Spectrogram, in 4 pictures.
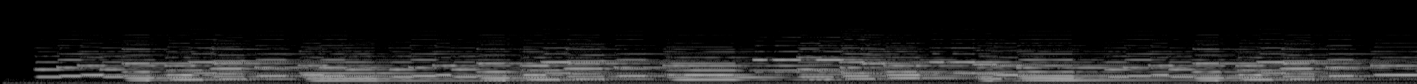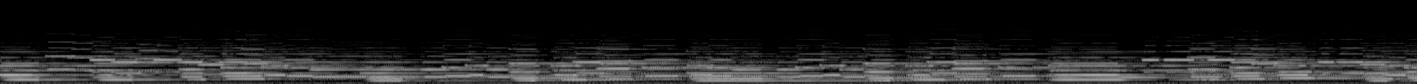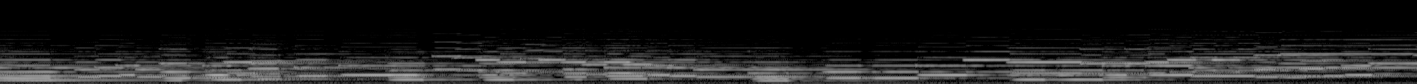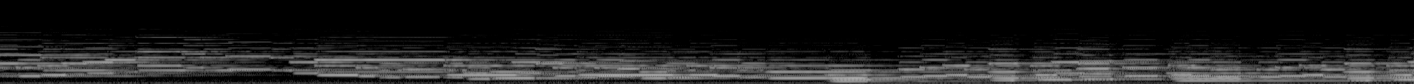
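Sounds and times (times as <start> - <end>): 
organ: 0.6 - 56.6.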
